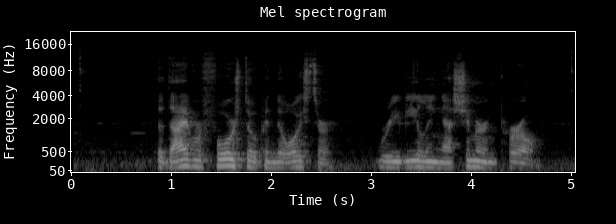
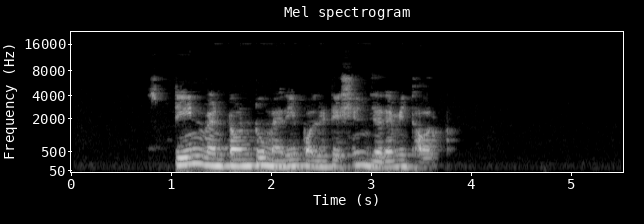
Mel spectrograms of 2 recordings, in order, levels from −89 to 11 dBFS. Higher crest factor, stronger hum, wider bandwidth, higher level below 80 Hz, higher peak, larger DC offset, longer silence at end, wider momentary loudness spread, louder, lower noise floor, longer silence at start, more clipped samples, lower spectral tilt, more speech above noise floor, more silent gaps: about the same, 20 dB vs 16 dB; neither; first, 13.5 kHz vs 7.2 kHz; second, -72 dBFS vs -54 dBFS; second, -22 dBFS vs -2 dBFS; neither; second, 0.35 s vs 1.85 s; about the same, 12 LU vs 12 LU; second, -41 LUFS vs -18 LUFS; second, -69 dBFS vs -77 dBFS; about the same, 0.85 s vs 0.8 s; neither; second, -5.5 dB/octave vs -7.5 dB/octave; second, 28 dB vs 60 dB; neither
